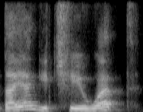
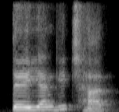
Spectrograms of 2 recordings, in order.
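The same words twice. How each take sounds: First: Tayangichiwat opening on tay, ending chi-wat; Santo Domingo form. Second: Teyangichat opening on tey, ending chat; Izalco form. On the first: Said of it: "no decían". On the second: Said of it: "allá decían". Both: Shown as a demonstration.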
